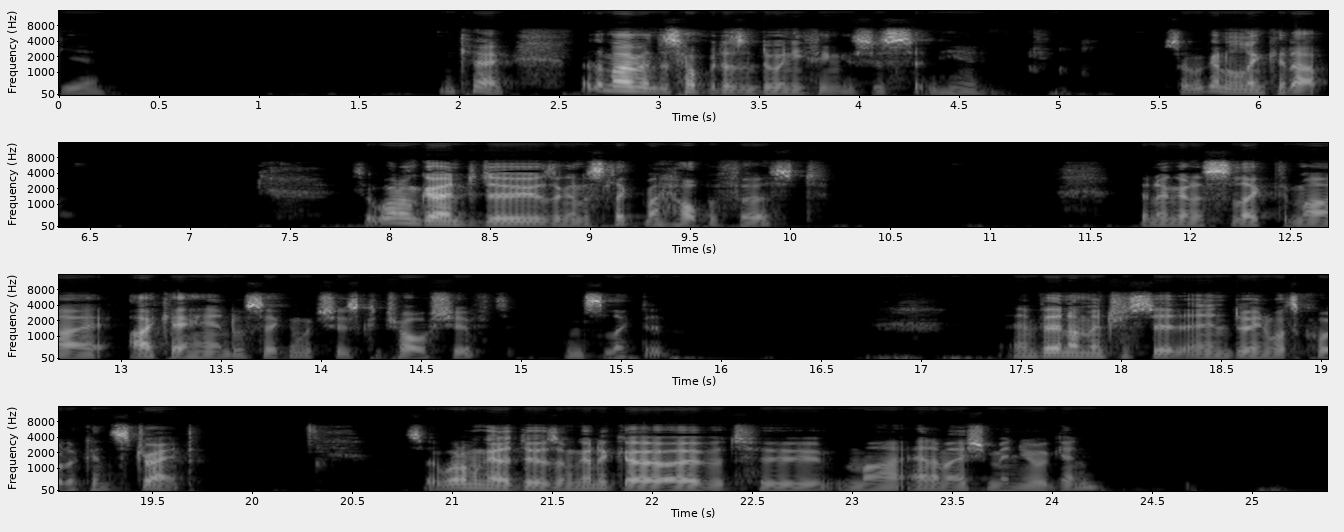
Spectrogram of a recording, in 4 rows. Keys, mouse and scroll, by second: 0.2 alt+right click, 0.4 alt+click, 1.1 alt+middle click, 1.3 alt+right click, 1.6 alt+click, 5.1 alt+click, 5.4 alt+right click, 5.7 alt+middle click, 6.0 alt+right click, 6.2 alt+click, 6.6 alt+middle click, 6.9 alt+right click, 7.1 alt+click, 9.0 click, 14.7 ctrl+shift+click, 21.3 ctrl+2, 25.0 Escape.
